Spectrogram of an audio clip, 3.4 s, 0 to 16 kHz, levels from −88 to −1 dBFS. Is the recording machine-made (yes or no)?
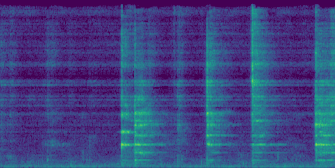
yes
